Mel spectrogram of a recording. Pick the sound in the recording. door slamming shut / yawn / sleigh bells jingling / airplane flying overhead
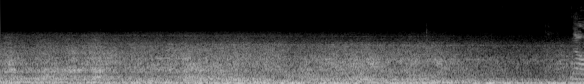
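airplane flying overhead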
